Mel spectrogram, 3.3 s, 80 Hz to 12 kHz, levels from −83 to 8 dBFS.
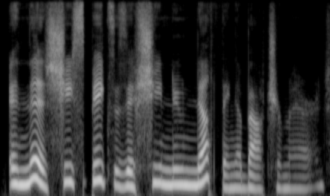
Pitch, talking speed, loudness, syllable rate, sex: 210 Hz, 220 wpm, -18 LUFS, 5.1 syllables/s, female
